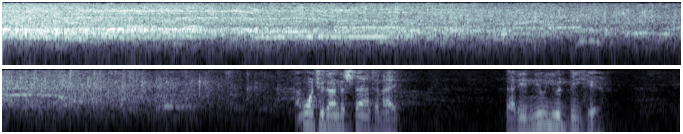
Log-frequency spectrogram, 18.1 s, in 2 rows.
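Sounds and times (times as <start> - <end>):
audience screaming and shouting: 0.0 - 10.0
speech: 13.2 - 14.4, 15.8 - 17.1.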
